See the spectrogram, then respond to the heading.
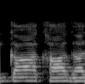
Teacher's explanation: यह कंठ वाले हिस्से में आती हैं। यानी क, ख, ग जब आप बोलेंगे तो आपके कंठ से आवाज आएगी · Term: क वर्ग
